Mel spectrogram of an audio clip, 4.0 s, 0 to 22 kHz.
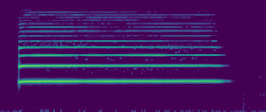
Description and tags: Sax Soprano - C#6
Part of the Good-sounds dataset of monophonic instrumental sounds.
instrument::sax_soprano
note::C#
octave::6
midi note::73
good-sounds-id::5601
Csharp6, sax, single-note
